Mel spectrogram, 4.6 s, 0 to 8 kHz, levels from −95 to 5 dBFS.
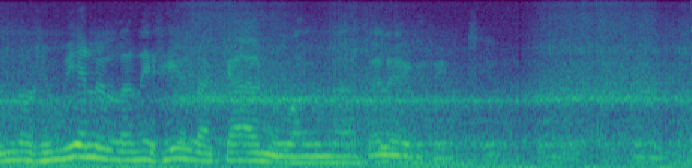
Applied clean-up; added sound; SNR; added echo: none; Breathing; 7 dB; reverberation time 0.6 s.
